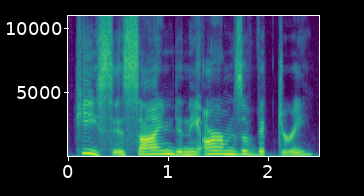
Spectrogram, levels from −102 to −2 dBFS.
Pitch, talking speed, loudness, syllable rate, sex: 230 Hz, 190 wpm, -15 LUFS, 5.2 syllables/s, female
